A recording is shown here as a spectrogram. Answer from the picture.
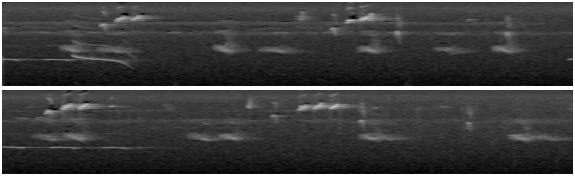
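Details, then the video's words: Opal-rumped tanager in Porto Seguro, Bahia, Brazil, giving repeated thin, very high chip notes and short buzzy mid-pitched notes in loose series, with two long, drawn-out lower whistles from another bird. "Saíra Pérola (Tangara cyanomelas)"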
